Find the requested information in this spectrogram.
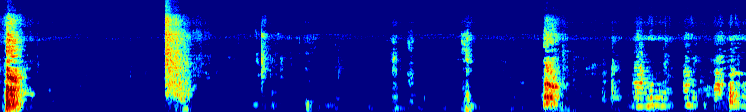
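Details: Wild boar being caught and put back into a cage: short, harsh, noisy bursts near the start, at about three seconds and again near eleven seconds, with fainter scattered sounds and quiet rustling between them.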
